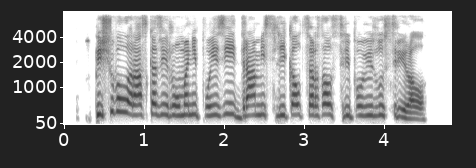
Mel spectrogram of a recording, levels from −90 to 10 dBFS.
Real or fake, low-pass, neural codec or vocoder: fake; 7.2 kHz; codec, 24 kHz, 3.1 kbps, DualCodec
